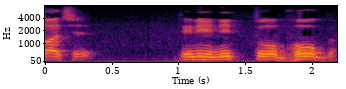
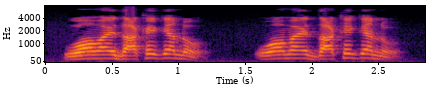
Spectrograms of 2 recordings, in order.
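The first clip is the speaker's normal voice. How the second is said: put-on childish lisping voice; 5 semitones higher than usual. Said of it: "বলছেন আদো আদো স্বরে".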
